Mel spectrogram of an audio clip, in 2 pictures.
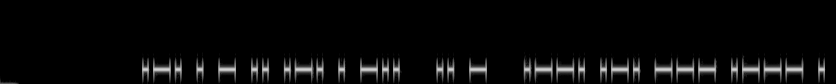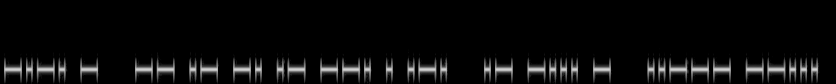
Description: Morse code, heard as a keyed tone, about 22 wpm, 700 Hz. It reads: RETIRED IT PROJECT MANAGER ABT 27
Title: Practice QSO - Exchange 3 - More Info - 22wpm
